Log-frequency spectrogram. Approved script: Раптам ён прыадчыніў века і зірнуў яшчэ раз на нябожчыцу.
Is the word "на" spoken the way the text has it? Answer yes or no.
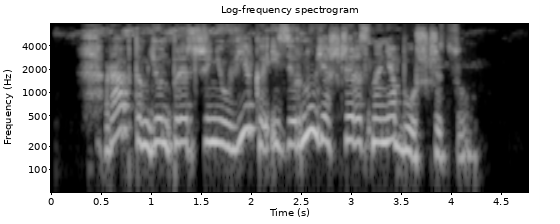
yes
